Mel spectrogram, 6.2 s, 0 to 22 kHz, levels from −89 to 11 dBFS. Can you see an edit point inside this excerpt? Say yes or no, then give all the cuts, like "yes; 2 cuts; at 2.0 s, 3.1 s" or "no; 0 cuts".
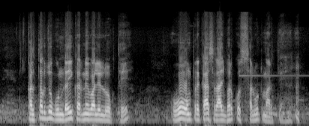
no; 0 cuts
